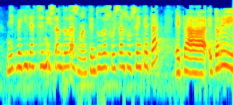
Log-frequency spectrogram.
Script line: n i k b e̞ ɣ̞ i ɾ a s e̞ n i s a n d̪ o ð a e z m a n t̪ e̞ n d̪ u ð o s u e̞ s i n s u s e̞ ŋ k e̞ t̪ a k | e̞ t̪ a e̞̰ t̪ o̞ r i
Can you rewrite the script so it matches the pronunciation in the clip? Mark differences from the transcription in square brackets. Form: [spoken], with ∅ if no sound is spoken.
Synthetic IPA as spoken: n i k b e̞ ɣ̞ i ɾ a [t͡s] e̞ n i s a n d̪ o ð a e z m a n t̪ e̞ n d̪ u ð o s u e̞ s [a] n s u s e̞ ŋ k e̞ t̪ a k | e̞ t̪ a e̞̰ t̪ o̞ r i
